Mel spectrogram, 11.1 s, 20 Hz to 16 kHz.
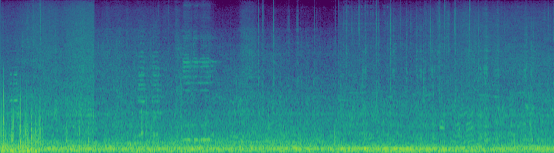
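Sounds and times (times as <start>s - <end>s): engine running steadily: 0.0s - 11.0s
short horn toot: 2.7s - 4.4s.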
